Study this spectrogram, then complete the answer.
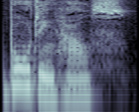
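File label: "boarding house", British English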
